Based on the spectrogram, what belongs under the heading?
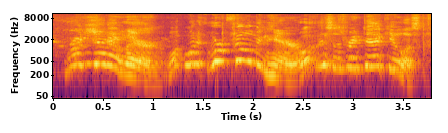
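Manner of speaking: laughing scold. Real, not acted. Host calling out a friend during filming, laughing. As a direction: tease a friend for messing around.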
